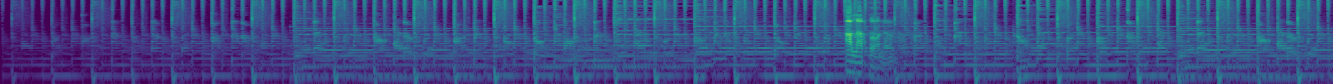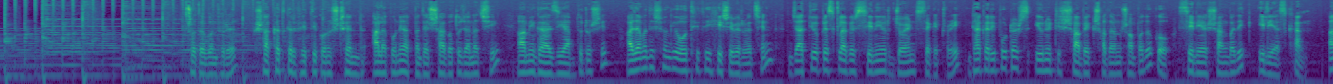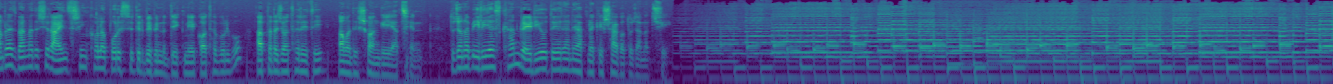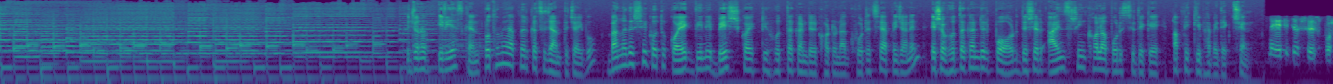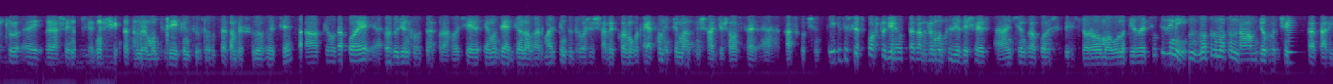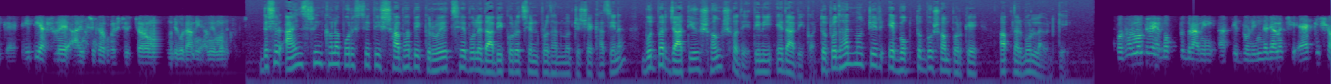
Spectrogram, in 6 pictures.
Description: পুরো সাক্ষাৎকারটি উপস্থাপন করা হলো।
